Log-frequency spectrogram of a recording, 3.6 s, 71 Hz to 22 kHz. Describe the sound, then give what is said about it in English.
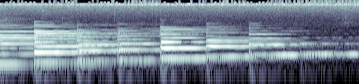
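A major scale played on a tonal instrument rises note by note in a steady, evenly spaced ascent of clear, sustained pitches, each note ringing into the next. “There's not actually 12 notes in a major scale. There's actually only 7, and they sound like this.”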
